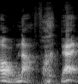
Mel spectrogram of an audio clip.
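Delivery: normal talking voice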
